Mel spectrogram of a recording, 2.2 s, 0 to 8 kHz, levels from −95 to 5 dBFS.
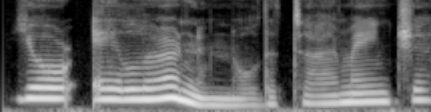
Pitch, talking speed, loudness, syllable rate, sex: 200 Hz, 225 wpm, -15 LUFS, 4.9 syllables/s, female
